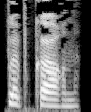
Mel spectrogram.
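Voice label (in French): "popcorn", French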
